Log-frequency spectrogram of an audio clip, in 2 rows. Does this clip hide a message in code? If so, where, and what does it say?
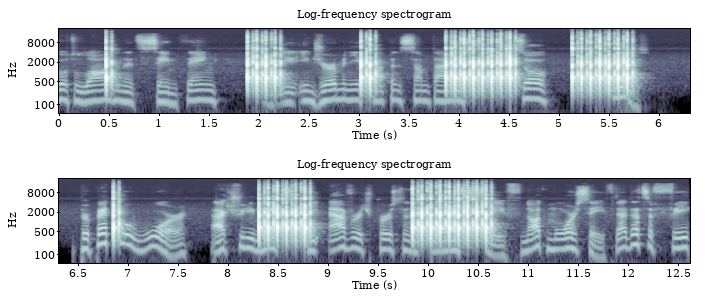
Yes: pulse dialling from 0.5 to 10.7 s, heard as clicks on a phone line, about 11 pulses a second, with speech in English. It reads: 1 4 2 8 7 1 6 9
